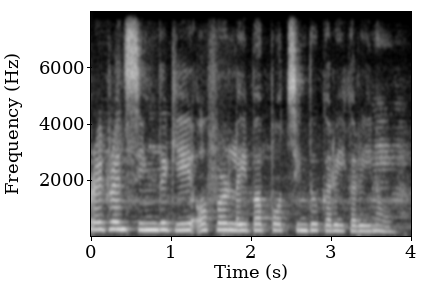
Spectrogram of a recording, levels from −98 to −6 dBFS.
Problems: low volume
